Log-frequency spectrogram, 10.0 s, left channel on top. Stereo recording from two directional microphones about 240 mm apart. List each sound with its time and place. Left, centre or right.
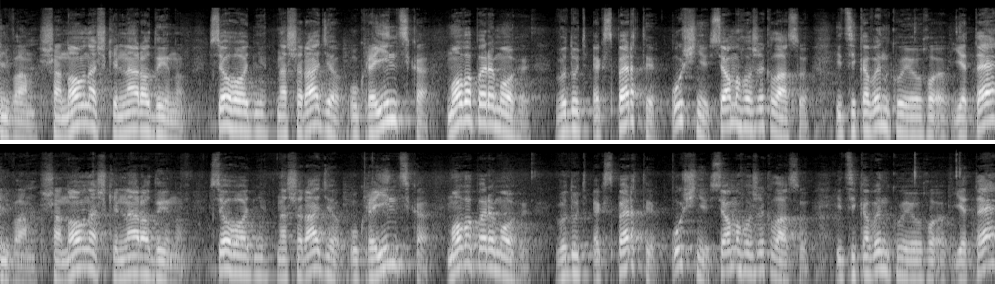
0.1 s speech: left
